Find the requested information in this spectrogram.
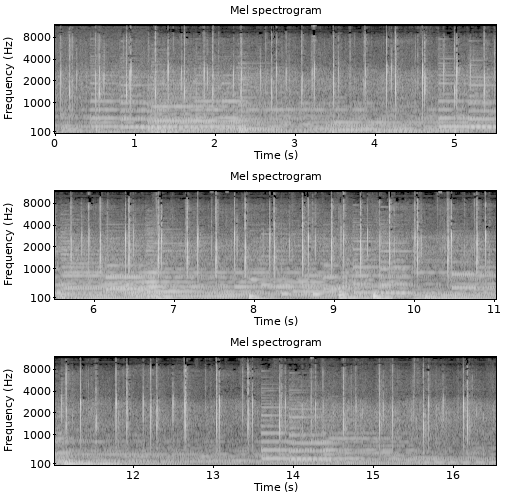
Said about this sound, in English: Let's keep clapping, let's keep clapping, let's keep clapping, let's keep clapping.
